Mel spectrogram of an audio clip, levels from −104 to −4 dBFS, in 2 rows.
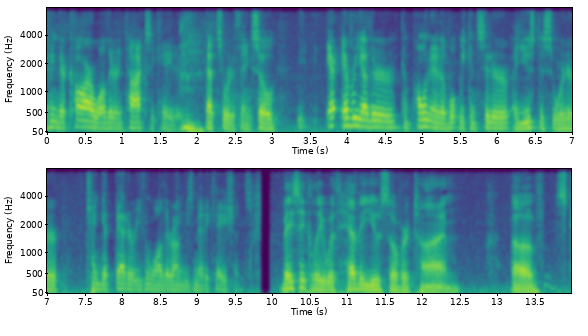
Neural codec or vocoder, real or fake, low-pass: none; real; 7.2 kHz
